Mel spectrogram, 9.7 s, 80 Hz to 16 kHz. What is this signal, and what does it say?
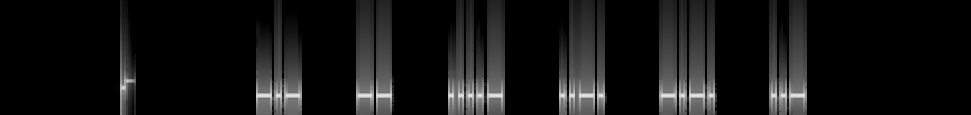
Morse code, heard as a keyed tone, about 25 wpm, spaced as for 12 wpm, 700 Hz. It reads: KM4FCU
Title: USA Call Signs - 6 Characters - 4x Character Spacing - 25wpm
